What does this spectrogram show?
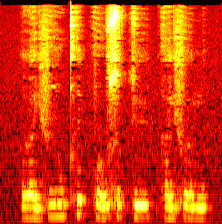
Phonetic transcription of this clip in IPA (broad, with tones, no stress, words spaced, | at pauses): lɐ˨˩jfiː˧wkʰɪ˥k̚fo˨˥w sʊ˨k̚syː˨k̚hɐ˨˧jfɵ˨n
